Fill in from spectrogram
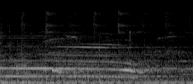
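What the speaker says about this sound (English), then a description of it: "they heard wolves howling in the distance" Wolves howl in the distance on a dark woodland road, giving long, drawn-out tonal cries that rise and waver over a low, steady background.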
